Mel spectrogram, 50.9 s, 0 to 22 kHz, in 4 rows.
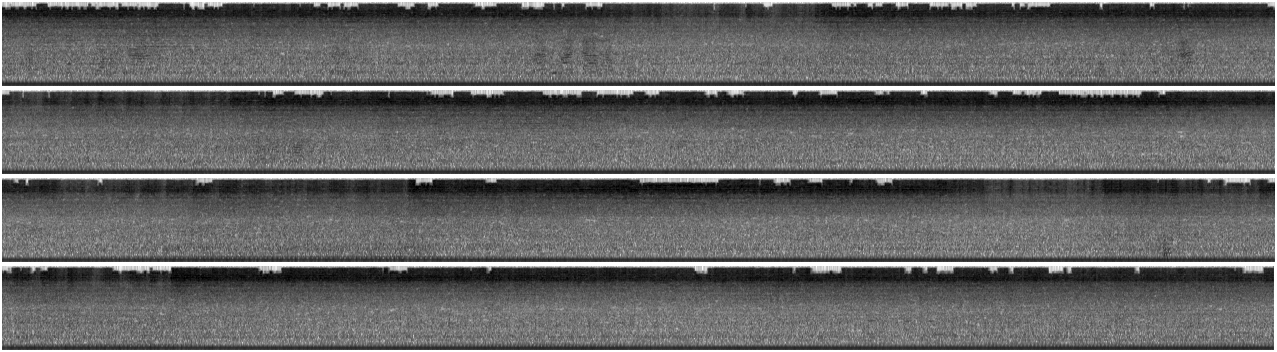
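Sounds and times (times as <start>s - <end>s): sawmill machinery running: 0.0s - 50.9s.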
